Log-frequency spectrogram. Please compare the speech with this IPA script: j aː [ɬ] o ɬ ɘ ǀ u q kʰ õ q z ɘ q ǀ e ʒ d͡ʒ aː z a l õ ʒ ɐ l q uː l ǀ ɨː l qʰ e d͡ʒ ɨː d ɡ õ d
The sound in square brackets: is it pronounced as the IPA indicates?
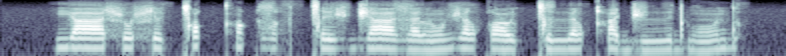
yes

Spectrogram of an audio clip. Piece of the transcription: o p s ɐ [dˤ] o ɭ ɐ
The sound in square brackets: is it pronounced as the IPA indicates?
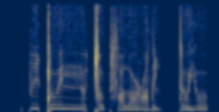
no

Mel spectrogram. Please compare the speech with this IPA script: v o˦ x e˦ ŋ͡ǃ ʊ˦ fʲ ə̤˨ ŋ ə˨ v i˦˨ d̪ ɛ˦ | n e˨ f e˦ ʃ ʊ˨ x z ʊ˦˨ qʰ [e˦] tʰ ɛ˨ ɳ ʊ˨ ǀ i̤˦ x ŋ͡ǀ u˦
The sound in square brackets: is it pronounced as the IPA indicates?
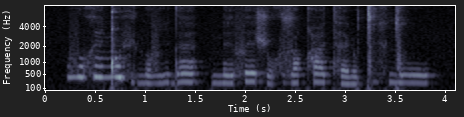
yes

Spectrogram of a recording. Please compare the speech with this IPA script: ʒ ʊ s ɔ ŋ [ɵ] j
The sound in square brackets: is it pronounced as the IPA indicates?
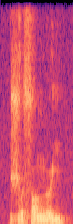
yes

